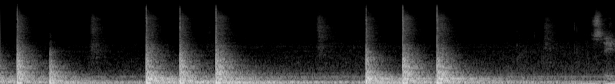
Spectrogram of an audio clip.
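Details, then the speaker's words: Floor panels riveted to the chassis, freshly coated with wet Secondskin Spectrum undercoat/deadener: sharp taps each leave a short metallic ring, so the panel is still not fully damped before the coats dry. "still kind of hear that ringing a little bit so we'll let these let these coats dry and see see how that changes"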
